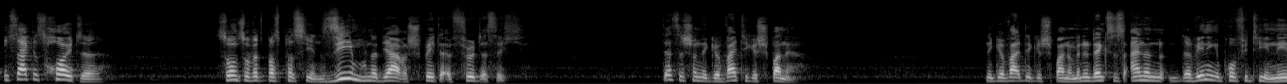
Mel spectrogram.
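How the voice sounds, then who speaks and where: High-voiced man preaching casually. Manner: animated storytelling, addresses listeners directly. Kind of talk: conversational sermon.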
